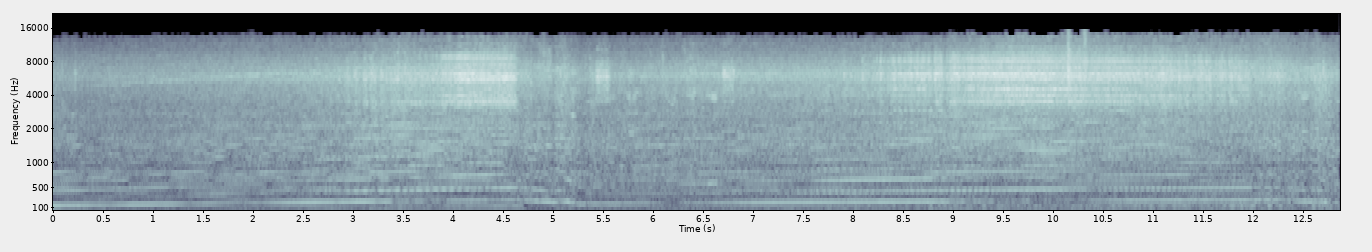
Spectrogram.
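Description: Peugeot 106 XSi rally car's engine heard from inside the cabin under hard acceleration, its pitch climbing steadily, with upshifts about five seconds in and again near the end.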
